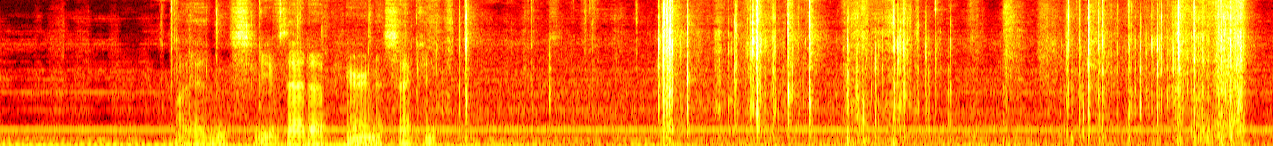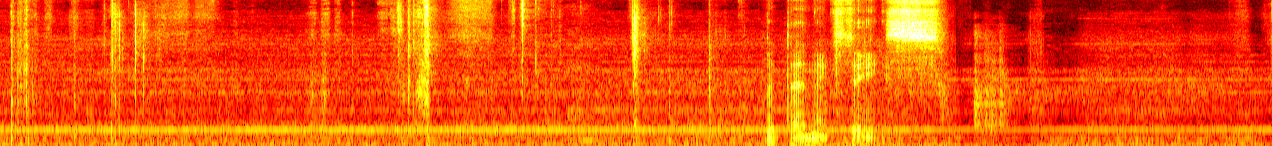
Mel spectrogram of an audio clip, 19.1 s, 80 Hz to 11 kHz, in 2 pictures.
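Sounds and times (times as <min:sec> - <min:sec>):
faint steady hum: 0:00.0 - 0:19.0
trading cards rustling and clicking: 0:01.2 - 0:11.2, 0:11.9 - 0:15.1.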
